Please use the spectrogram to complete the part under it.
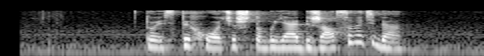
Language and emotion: Russian, angry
